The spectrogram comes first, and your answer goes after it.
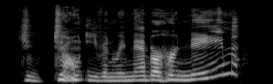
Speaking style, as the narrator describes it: snarled

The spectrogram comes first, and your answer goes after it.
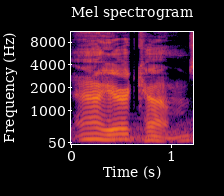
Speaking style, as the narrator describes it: I sighed

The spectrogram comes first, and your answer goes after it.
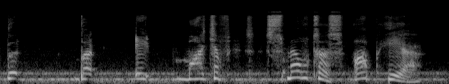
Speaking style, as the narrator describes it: he stammered

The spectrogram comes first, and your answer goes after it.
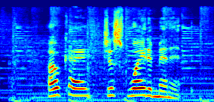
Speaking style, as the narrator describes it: Jerry yelled back as if Sky couldn't hear him through the door

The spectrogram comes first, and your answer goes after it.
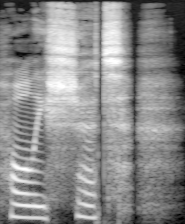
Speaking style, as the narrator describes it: he moaned

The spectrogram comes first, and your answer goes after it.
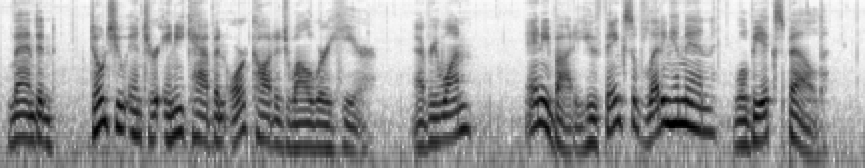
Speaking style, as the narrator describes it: Bradius sternly ordered

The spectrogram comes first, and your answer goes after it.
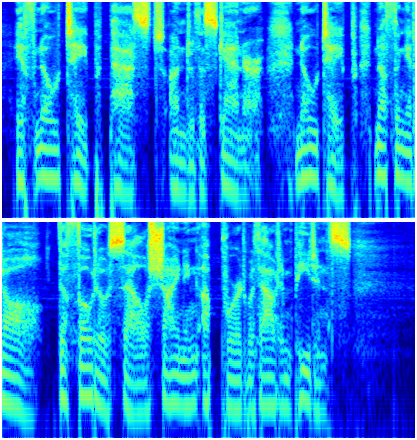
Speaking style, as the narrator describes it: Poole interrupted, his voice low and intently careful

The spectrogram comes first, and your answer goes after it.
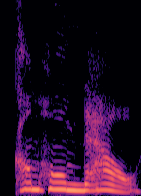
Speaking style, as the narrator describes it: screamed the SOE operatives back in England

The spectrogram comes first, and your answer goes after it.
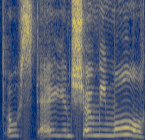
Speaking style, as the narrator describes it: cried Effie

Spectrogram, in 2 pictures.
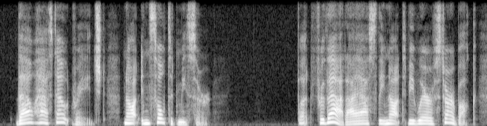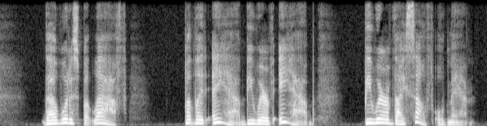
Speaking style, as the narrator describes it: mastering his emotion, he half calmly rose, and as he quitted the cabin, paused for an instant and said

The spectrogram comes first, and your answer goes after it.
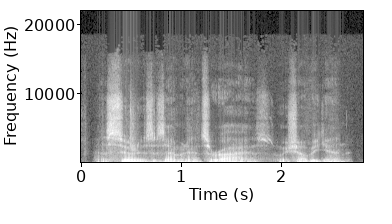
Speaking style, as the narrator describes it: his voice was lost in a thunderous outburst of disapproval

